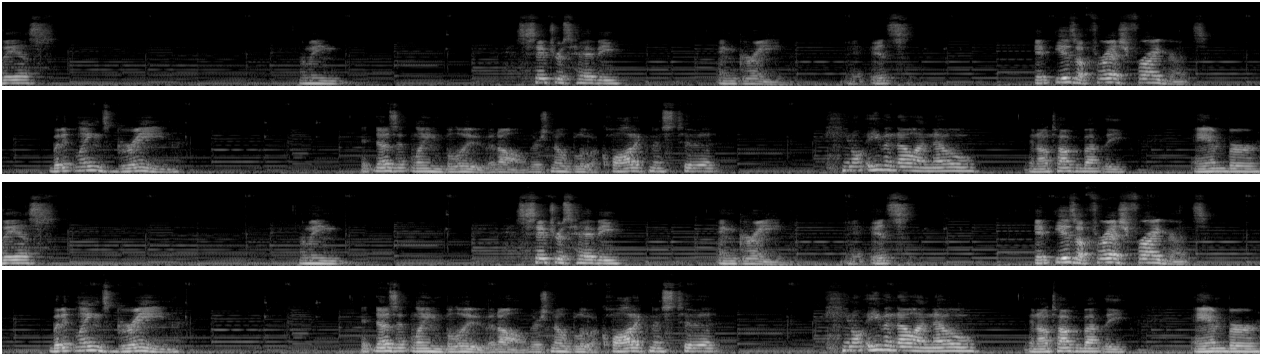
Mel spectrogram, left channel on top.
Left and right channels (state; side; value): quieter; left; 5.2 dB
